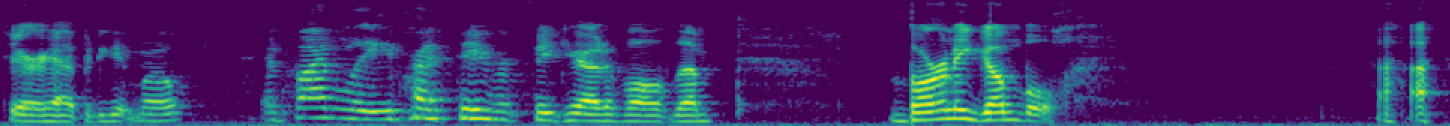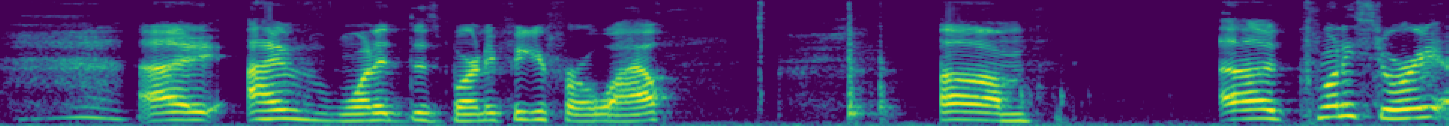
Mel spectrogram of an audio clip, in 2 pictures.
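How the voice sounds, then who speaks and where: A man's voice: high-pitched, measured pace, long pauses, a bit bright. Rambling fifteen-year-old boy vlogger. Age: teens. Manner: rambling, with many ums and self-corrections. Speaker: toy collector vlogger. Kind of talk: casual collection update vlog.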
